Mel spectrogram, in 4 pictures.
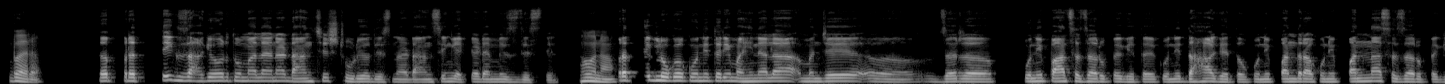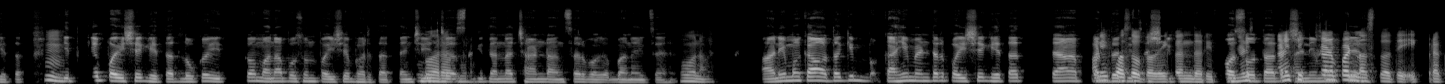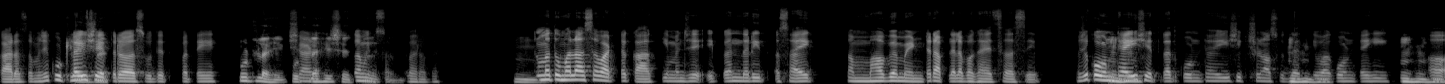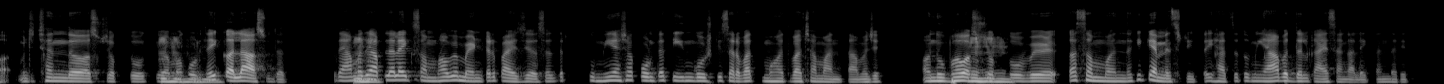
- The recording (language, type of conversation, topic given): Marathi, podcast, तुम्ही मेंटर निवडताना कोणत्या गोष्टी लक्षात घेता?
- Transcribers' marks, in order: in English: "डान्सचे स्टुडिओ"; in English: "डान्सिंग"; other background noise; tapping; in English: "मेंटर"; unintelligible speech; in English: "एक्झॅक्टली"; in English: "मेंटर"; in English: "मेंटर"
